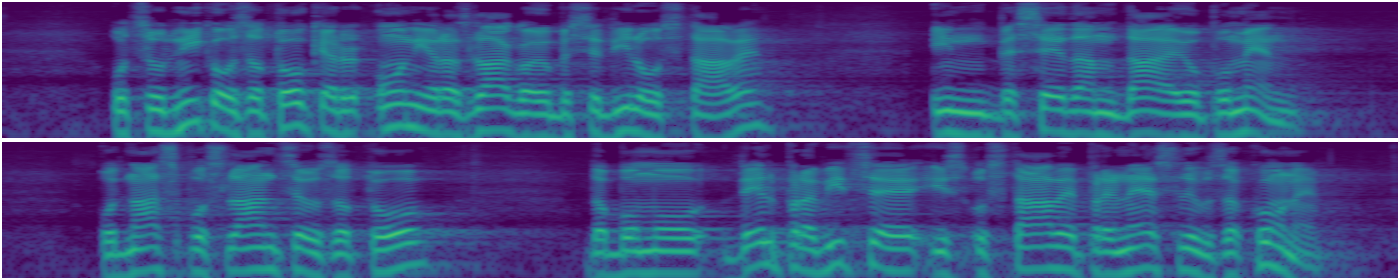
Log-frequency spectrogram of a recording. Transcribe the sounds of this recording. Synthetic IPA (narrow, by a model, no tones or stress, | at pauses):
ɔt̪sɔd̪niːkɔwzat̪oːkɛɾɔːniɾazlaːɡajɔbɛsɛd̪iːlɔust̪aːʋɛ | inbɛseːd̪amd̪aːjɛjɔpɔmen | ɔd̪naspɔslant̪sɛwzat̪oː | d̪abomɔd̪eːlpɾaʋit̪sɛizust̪aːʋɛpɾɛnɛsliwzakoːnɛ̰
